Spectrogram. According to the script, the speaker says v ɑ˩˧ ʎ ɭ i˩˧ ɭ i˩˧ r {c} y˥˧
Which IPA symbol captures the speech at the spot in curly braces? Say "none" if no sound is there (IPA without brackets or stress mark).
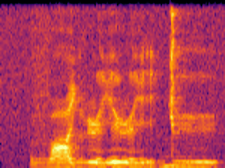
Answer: ɟ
